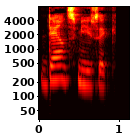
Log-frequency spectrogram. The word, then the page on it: dance music: American English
